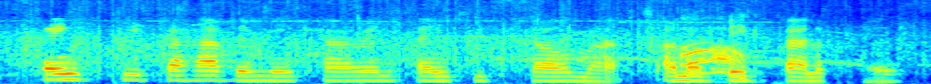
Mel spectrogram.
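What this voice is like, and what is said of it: British accent. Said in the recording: “accent means you're from across the pond. I guess you are British.”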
